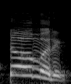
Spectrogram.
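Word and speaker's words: turmeric: होता है टर्मरिक टर्मरिक ये जो आर है ना वो साइलेंट या फिर उसका बहुत ही शॉर्ट साउंड निकलता है वो होता है टर्मरिक ठीक है आगे से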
